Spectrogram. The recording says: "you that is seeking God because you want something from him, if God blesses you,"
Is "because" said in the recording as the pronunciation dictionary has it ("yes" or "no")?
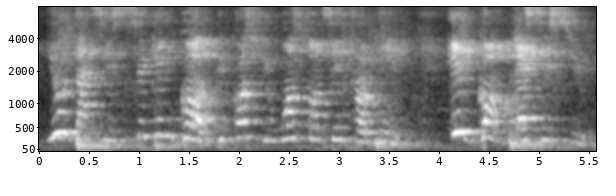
no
